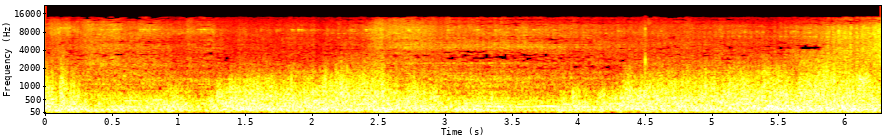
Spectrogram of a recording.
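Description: Motor vehicle engine running steadily at road speed, with wind rushing over the microphone as it rides along.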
